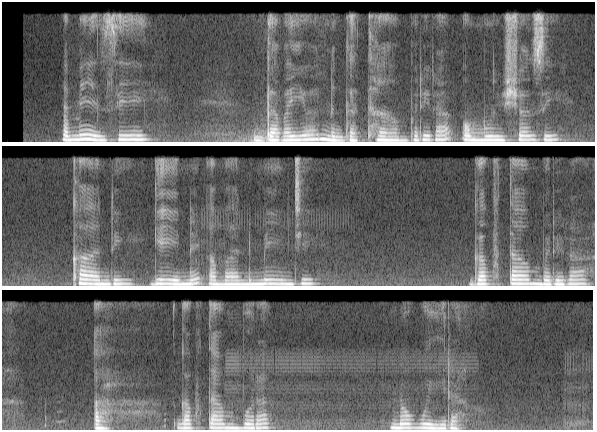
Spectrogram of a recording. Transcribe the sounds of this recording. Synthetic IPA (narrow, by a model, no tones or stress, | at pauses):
ameːzi | ɡaβajo̞niɡatʰaːmbuɾiɾaomunʃo̞zi | kʰaːndiɡiːne̞ʔamaːnimiːɲɟi | ɡaku̥taːmbuɾiɾa | ɡaku̥taːmbuɾa | no̞βwiːɾa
